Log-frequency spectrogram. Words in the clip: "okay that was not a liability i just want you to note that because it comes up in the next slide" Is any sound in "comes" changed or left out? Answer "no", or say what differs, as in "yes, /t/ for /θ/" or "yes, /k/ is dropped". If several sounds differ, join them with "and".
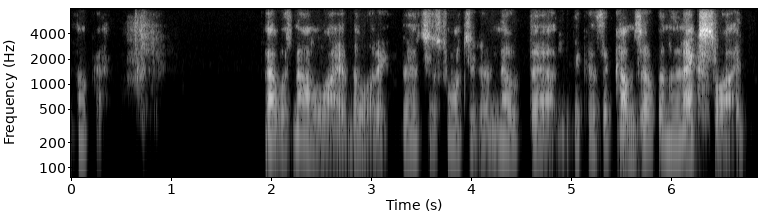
no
